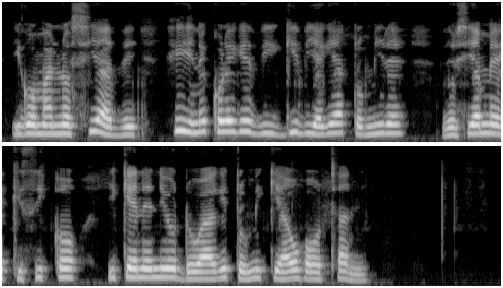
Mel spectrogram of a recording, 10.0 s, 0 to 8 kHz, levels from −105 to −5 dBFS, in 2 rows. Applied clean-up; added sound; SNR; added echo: none; none; none; none.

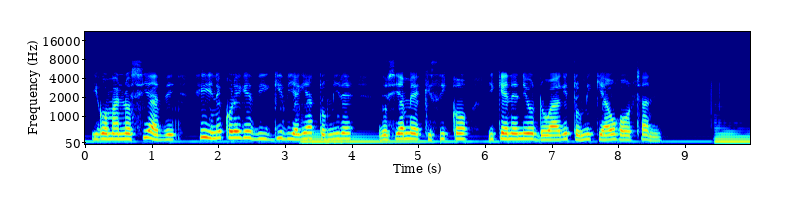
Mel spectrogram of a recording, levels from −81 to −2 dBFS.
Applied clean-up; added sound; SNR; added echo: neural mask model RNNoise.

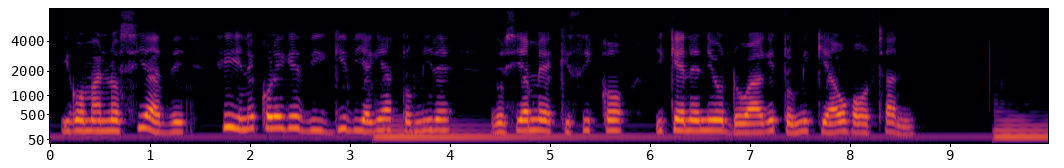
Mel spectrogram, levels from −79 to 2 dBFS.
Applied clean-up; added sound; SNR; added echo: none; Bass guitar; 14 dB; none.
